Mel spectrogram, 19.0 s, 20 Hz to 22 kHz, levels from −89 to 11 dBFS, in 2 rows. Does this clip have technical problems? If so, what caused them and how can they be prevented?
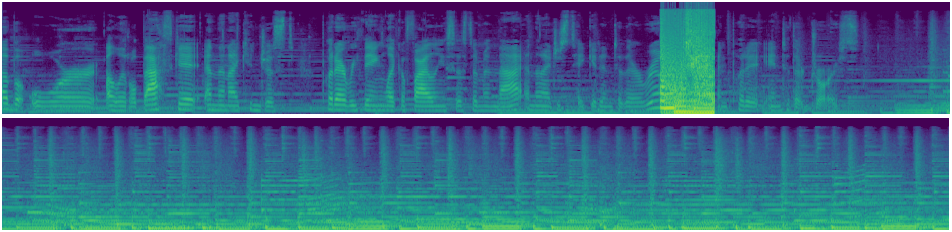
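Yes. From 6.58 to 7.12 s there is what sounds like float read as integer: samples likely stored as 32-bit float were interpreted as 32-bit integer, so each value's sign and exponent bits, not its actual amplitude, decide the output level. The waveform turns almost square at an almost fixed, high level, and the sound becomes abruptly very loud and harsh, with background noise pushed up to the same level as everything else, although the pitch can still be followed. To prevent this, make sure every stage that reads or converts the audio declares and checks the sample format so float data is never handed to an integer reader.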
